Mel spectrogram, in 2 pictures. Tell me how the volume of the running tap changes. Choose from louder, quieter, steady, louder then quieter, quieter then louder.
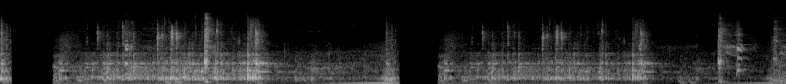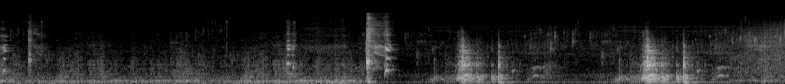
quieter then louder.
